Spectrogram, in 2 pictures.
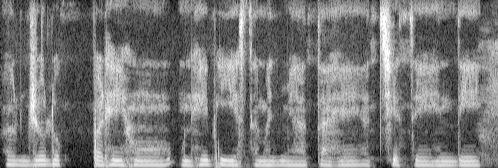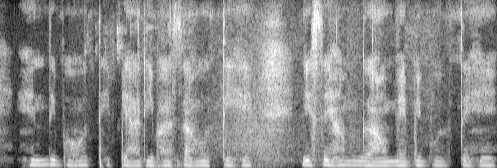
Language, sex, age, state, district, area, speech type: Hindi, female, 18-30, Uttar Pradesh, Chandauli, urban, spontaneous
